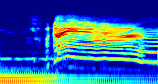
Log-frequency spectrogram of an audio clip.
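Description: A cartoon cat lets out a single loud, drawn-out meow, rising and then holding, alone and close.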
